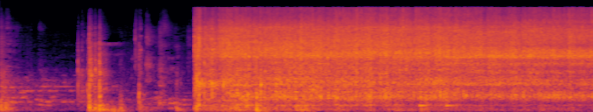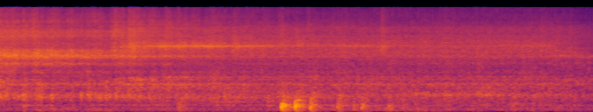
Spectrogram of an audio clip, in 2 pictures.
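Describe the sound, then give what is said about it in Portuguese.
A food processor crushing biscuits starts after some brief clatter, then settles into a loud, steady whirring roar. The roar continues for about fifteen seconds and eases slightly toward the end, with a few knocks near the close. “Vamos levar ao multiprocessador a bater.”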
